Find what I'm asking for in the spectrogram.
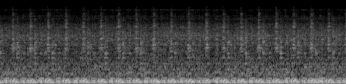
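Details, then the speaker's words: Rough idle on a 1954 Meteor flathead V8 that sat 55 years: a low, lumpy idle with an uneven beat near three per second and blue smoke. Stuck valves are loosening, two dead cylinders rose from 0 to about 35 psi, and it is nearly firing on all eight. "i don't know how well well i want to try driving it very very tempting it's still got a little bit of a shake to the motor"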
